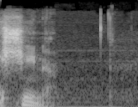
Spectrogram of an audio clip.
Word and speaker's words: Shenna: a little bit here main secretary of state shenna is that how you pronounce it Sheena it's got be Sheena Bellows I only I've only seen it r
